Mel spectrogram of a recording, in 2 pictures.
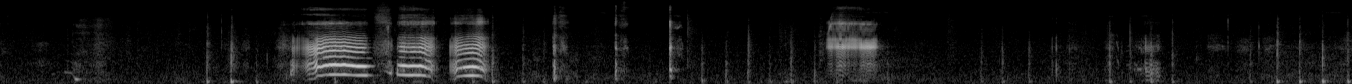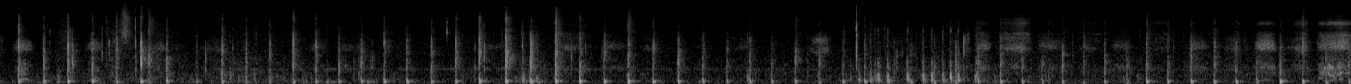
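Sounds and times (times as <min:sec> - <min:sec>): baby crying: 0:02.9 - 0:05.0, 0:08.3 - 0:08.8
hand patting baby's back: 0:12.7 - 0:27.0.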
